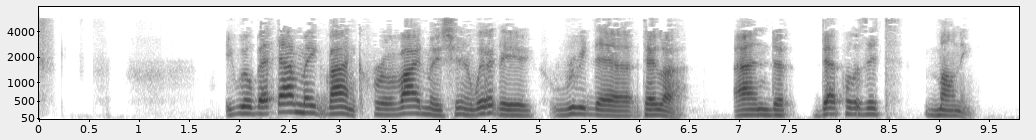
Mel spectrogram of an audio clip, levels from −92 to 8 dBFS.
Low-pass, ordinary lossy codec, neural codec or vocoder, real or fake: 7.2 kHz; MP3, 24 kbps; codec, 16 kHz in and 24 kHz out, 0.4 kbps, LongCat-Audio-Codec, fine tuned four codebook decoder; fake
